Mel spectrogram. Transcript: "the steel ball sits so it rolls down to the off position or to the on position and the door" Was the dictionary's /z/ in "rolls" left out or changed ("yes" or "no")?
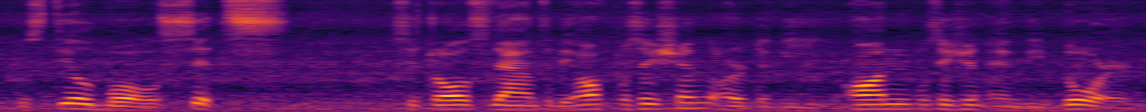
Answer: yes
